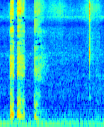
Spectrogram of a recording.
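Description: A person clearing their throat: two short, rough rasps close together right at the start, then a smaller one just after.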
